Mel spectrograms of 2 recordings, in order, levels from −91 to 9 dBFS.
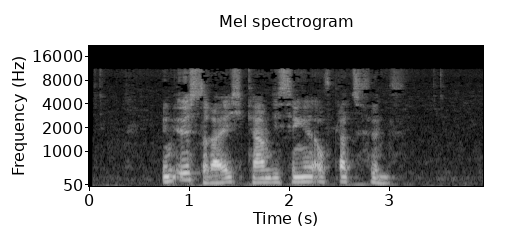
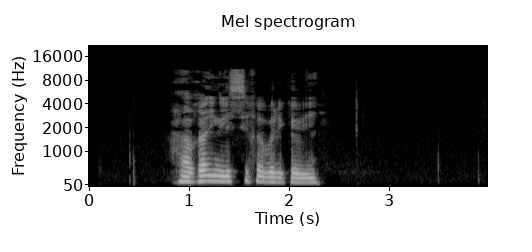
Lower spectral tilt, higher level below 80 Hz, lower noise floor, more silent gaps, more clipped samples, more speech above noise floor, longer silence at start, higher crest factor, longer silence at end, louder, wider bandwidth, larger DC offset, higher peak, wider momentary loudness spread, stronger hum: about the same, -5 dB/octave vs -6 dB/octave; first, -46 dBFS vs -74 dBFS; second, -54 dBFS vs -77 dBFS; neither; neither; second, 35 dB vs 52 dB; about the same, 0.75 s vs 0.85 s; about the same, 18 dB vs 22 dB; second, 0.85 s vs 1.7 s; first, -20 LUFS vs -27 LUFS; about the same, 11.5 kHz vs 11.5 kHz; neither; first, -2 dBFS vs -8 dBFS; first, 12 LU vs 6 LU; neither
